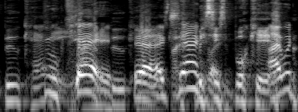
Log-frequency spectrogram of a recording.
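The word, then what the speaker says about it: Bucket: Her name was like Bookit, which is like it's pronounced bouquet.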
